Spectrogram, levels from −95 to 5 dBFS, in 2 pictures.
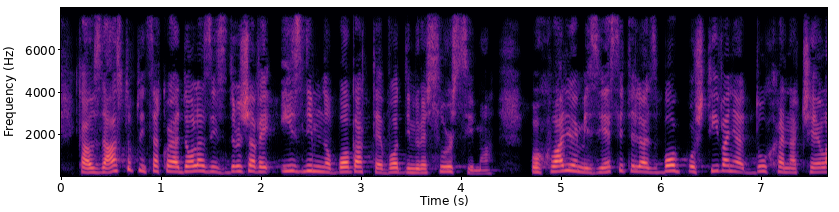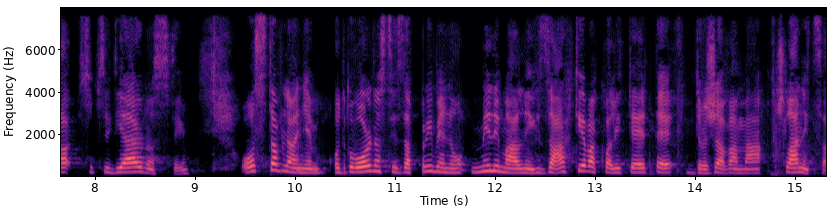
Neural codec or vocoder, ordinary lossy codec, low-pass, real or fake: codec, 16 kHz, 4 kbps, X-Codec, WavLM features, trained on Multilingual LibriSpeech; none; none; fake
